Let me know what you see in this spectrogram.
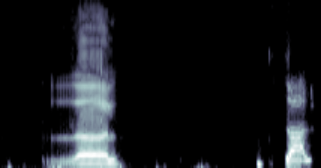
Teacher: You have to very gently touch the tip of the tongue at the upper edge of the edge of the upper teeth.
